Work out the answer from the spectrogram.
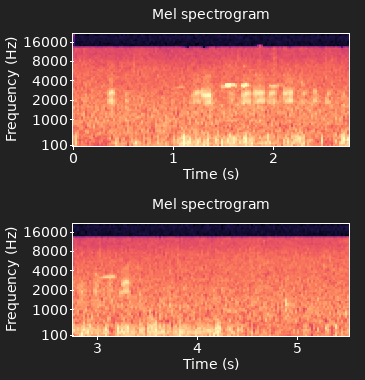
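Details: Gadwall on the Tama River, Japan: low, nasal, croaking duck calls in short pulsed bursts over steady wind and rumbling background noise.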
